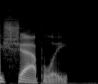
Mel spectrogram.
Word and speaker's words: Shapley: Now, Shipley has, in my mind, let me make sure I'm getting his name right, by the way, Gary Shapley has no, this is an IRS agent, Gary Shapley has no incentive to lie.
